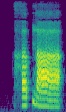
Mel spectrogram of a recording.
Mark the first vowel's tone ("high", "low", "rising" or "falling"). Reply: rising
